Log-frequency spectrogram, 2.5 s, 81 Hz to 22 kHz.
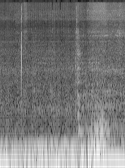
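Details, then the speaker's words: Subaru STI EJ257 on flex fuel, wastegate pressure only with no boost controller fitted: deep rumble rises on a loud free rev, then a short airy whoosh as the blow-off valve vents a little; blow-off valve venting on free rev. "blow off valve I can get it to blow off a little I got to kind of have to rev it a little loud"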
